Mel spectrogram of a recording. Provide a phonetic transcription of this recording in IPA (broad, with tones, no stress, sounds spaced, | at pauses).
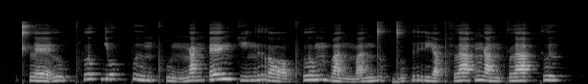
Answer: kʰ l ɛː˩˦ l u˨˩ ʔ pʰ l o˥˩ k̚ j o˦˥ k̚ p ɯː˧ m pʰ u˩˦ n ŋ a˦˥ ŋ ʔ ɛː˥˩ ŋ k i˦˥ n r ɔː˨˩ pʰ l o˥˩ m b a˨˩ n m a˦˥ n d o˨˩ k̚ d u˥˩ ʔ r i˨˩ a̯ pʰ l a˦˥ ʔ ŋ a˧ n k l a˦˥ ʔ k l ɯ˥˩ k̚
